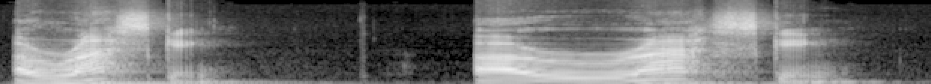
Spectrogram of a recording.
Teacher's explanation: In British English, 'are' is most often pronounced as /ə/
